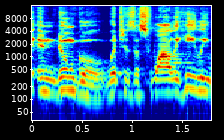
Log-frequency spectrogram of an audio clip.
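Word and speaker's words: ndugu: he's trying to say in dungu which is a swally Healy word for brother he doesn't know how to pronounce it it's in dungu it's a Swahili word for brother that's his name you're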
